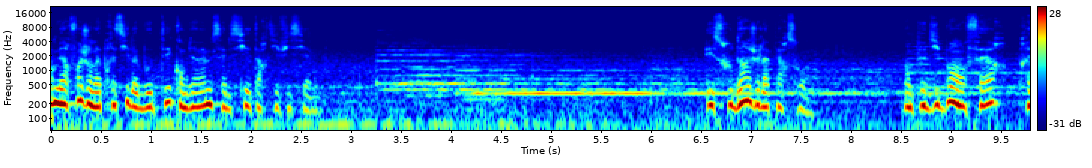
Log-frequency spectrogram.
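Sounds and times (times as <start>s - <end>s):
speech: 0.0s - 2.9s, 6.5s - 7.7s, 8.5s - 9.7s
RER commuter train passing: 1.8s - 9.7s.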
